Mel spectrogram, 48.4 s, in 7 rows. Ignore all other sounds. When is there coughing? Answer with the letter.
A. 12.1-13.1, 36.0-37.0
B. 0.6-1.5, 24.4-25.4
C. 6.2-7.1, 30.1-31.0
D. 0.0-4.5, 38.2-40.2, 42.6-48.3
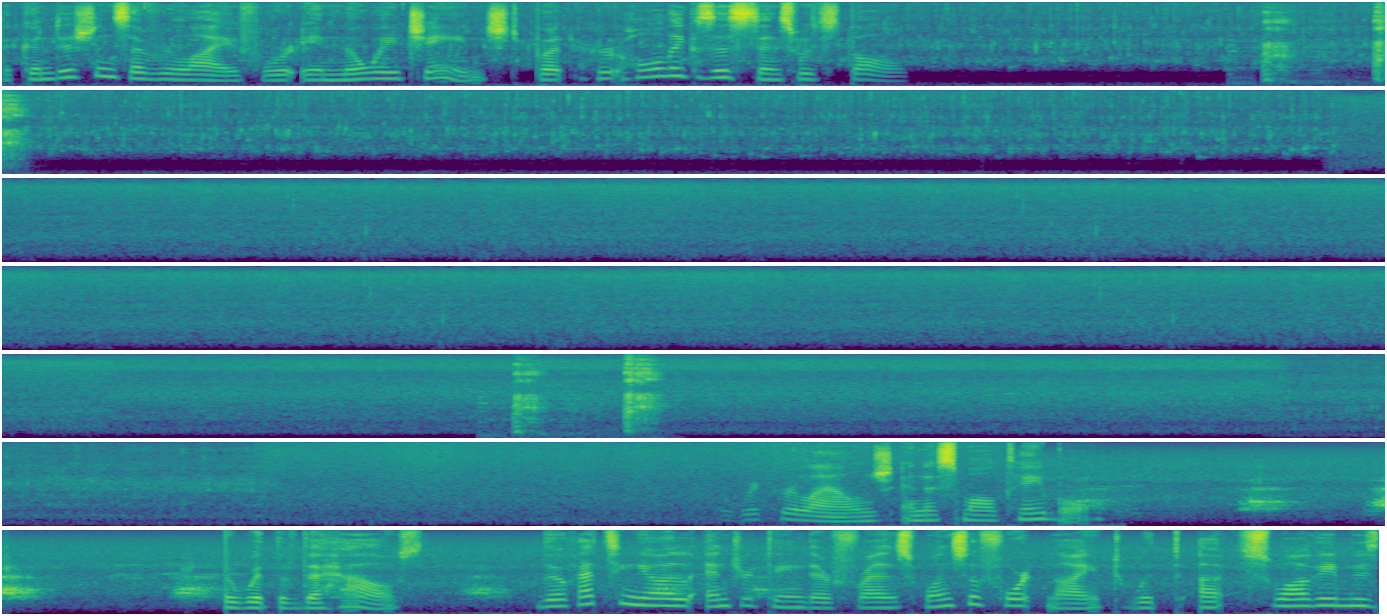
C.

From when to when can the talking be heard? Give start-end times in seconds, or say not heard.
0.0-4.5, 38.2-40.2, 42.6-48.3.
